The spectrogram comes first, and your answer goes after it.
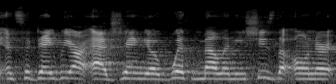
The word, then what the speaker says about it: Jhenya: For the people who do not know how to pronounce the name of the store, please tell them. It's Jhenya, with the J. A lot of people say Jhenya, which is completely fine, but it's Jhenya.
